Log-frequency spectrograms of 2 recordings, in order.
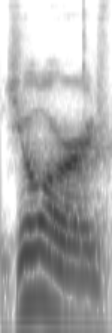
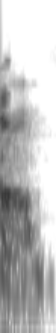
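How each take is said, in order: First: The name is said with English sounds. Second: The name is said with Spanish sounds. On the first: "the English pronunciation would be George" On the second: "I would say Jorge"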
